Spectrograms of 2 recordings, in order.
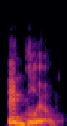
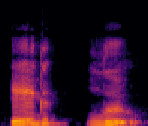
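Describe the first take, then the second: First: Said in the usual way. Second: "igloo" drawn out slowly, both syllables blended; stretched blend. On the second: Shown as a demonstration. Teacher blending igloo slowly for students. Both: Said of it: "And now we have our final syllable".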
